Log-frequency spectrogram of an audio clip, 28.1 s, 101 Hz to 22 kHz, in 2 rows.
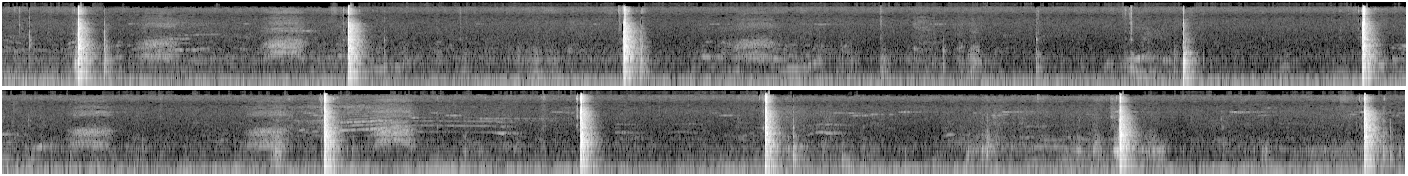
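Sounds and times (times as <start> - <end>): faint chirping: 6.9 - 11.6, 15.9 - 28.0.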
